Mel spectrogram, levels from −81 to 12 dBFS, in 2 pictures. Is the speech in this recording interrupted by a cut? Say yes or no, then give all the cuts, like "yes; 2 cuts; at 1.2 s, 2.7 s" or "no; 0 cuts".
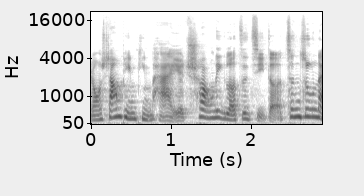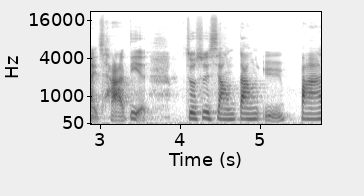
yes; 1 cut; at 3.9 s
